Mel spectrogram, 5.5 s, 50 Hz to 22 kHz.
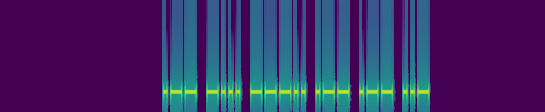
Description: Morse code, heard as a keyed tone, about 33 wpm, 700 Hz. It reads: WB8WWU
